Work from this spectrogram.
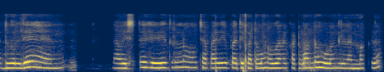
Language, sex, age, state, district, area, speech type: Kannada, female, 18-30, Karnataka, Dharwad, urban, spontaneous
